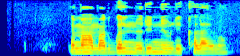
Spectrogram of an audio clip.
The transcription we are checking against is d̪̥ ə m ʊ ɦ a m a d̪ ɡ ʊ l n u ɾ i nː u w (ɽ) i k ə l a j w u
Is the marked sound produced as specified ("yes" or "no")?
no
